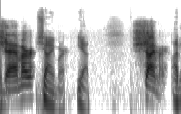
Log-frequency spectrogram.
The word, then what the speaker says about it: Shomer: Shomer. Shomer. Shomer, yeah. I think it's well, it sounded like a long A, so it might have been Shamer.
